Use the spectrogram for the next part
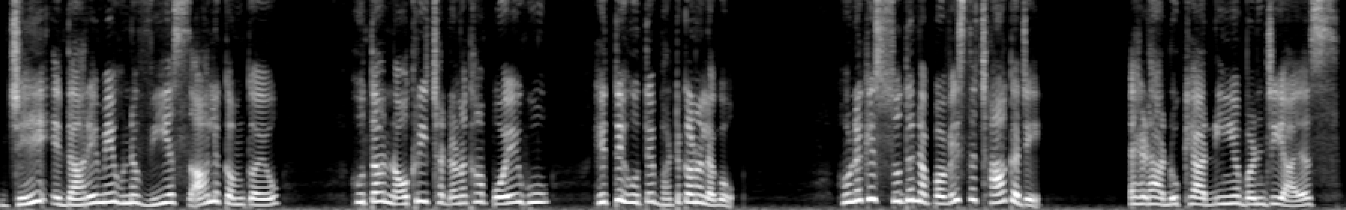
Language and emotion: Sindhi, sad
